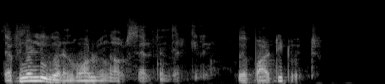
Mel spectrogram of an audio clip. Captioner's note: coughing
